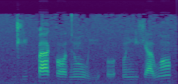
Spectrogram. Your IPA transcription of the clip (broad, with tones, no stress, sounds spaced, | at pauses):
d͡ʒ i˧ k͡p a˦ k ɔ˧ d ũ˧ w i˨ h o˨ h ũ˧ n i˧ ʃ a˧ w ɔ̃˦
